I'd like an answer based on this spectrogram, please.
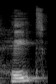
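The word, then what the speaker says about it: Hayt: a bit more angry, because his name is pronounced Hate, apparently.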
